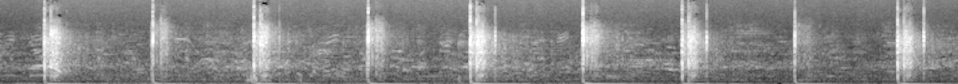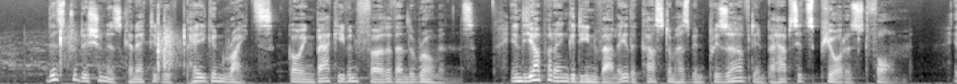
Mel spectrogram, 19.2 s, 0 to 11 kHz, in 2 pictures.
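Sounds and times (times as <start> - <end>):
laughter: 0.0 - 13.9
low street noise: 0.0 - 18.0
whips cracked by older boys in village streets: 0.4 - 4.0, 4.6 - 5.2, 5.8 - 7.2, 7.9 - 8.3, 9.0 - 10.5, 11.1 - 11.6
speech: 10.1 - 19.1.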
